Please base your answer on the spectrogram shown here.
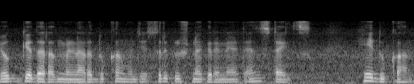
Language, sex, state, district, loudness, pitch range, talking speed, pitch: Marathi, male, Maharashtra, Washim, -19 LUFS, 115-135 Hz, 190 wpm, 125 Hz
